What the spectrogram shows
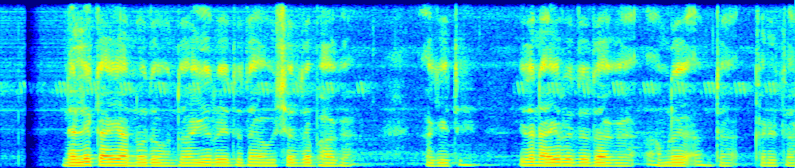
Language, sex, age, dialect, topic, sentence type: Kannada, male, 18-24, Dharwad Kannada, agriculture, statement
